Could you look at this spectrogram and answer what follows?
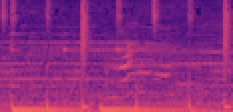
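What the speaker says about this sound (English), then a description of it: "We have a yelling kitty." A yelling cat lets out a string of insistent meows about every half second, close and clear above a faint background.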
